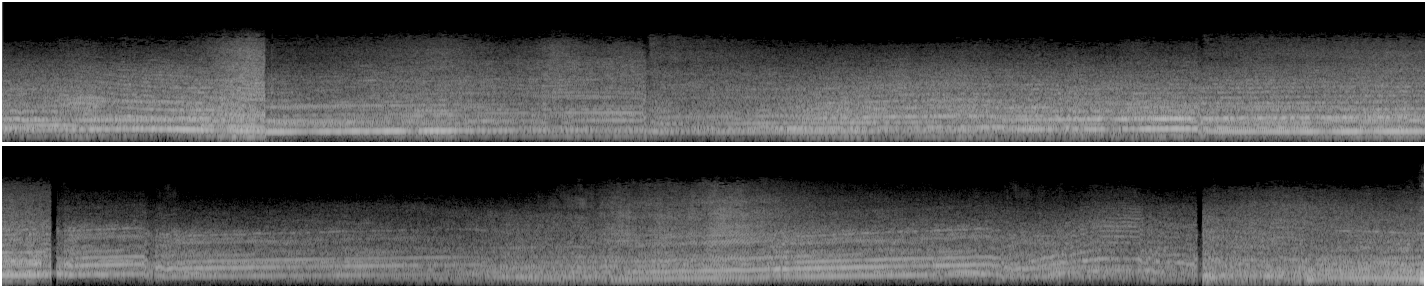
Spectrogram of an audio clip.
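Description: Race car engines in a sim racing video game touring car event at Donington, with several cars revving up and down through gear changes, engine tones rising and falling in a steady, moderately loud drone.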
